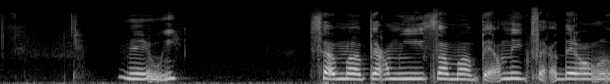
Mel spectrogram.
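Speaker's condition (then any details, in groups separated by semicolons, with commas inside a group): Cerebral palsy; speech and expression disability, articulation on radio needs considerable effort and concentration, slight stumbling on early questions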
